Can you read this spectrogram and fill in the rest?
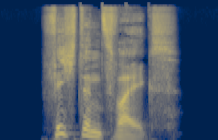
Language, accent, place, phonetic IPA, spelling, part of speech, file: German, Germany, Berlin, [ˈfɪçtn̩ˌt͡svaɪ̯ks], Fichtenzweigs, noun, De-Fichtenzweigs.ogg
- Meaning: genitive singular of Fichtenzweig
